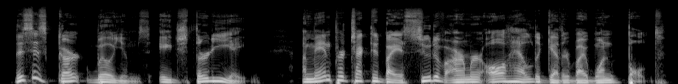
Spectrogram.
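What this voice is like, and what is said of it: Rod Serling impression. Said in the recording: “in my best Serling voice.”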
